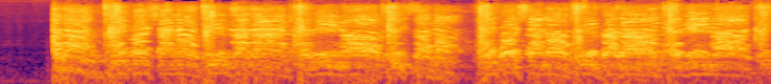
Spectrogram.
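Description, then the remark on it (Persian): A large crowd of students at Persian Gulf University in Bushehr, Iran, chants the protest slogan 'Hey koshtan va tir zadan, Evin ro atish zadan' in unison, loud and sustained, with rhythmic rising and falling phrases and shouted syllables repeating throughout after a brief quiet start. “دانشجویان دانشگاه خلیج فارس بوشهر با شعار هی کشتن و تیر زدن، اوین رو آتیش زدن، اعتراض خود را به حملات نیروهای امنیتی و حکومتی به زندانیان زندان اوین ابراز داشتند.”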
